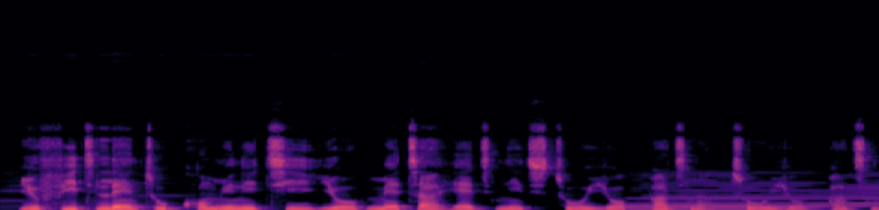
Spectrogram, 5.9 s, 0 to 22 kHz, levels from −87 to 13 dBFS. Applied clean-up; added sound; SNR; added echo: classical method log-MMSE.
